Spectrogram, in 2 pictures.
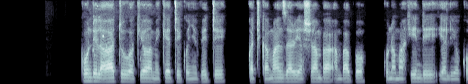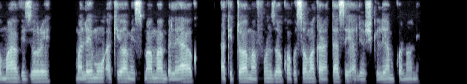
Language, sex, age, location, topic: Swahili, male, 25-35, Dar es Salaam, education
